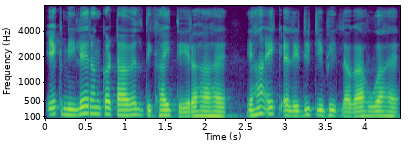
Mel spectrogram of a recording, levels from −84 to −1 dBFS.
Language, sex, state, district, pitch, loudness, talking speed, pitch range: Hindi, male, Jharkhand, Ranchi, 135 Hz, -17 LUFS, 215 wpm, 120-150 Hz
